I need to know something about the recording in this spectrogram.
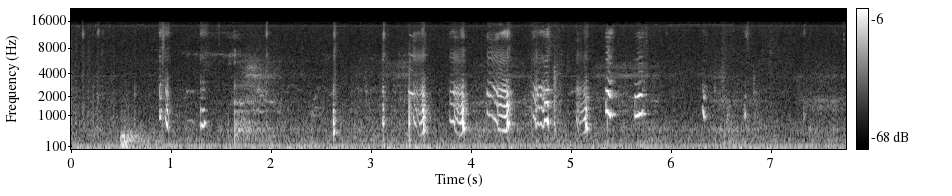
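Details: Female black-and-white Pomeranian puppy, 56 days old, indoors in Mie, Japan, gives a run of short, high, squeaky whimpers, some rising and falling, in uneven bursts over faint room noise and a low hum.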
